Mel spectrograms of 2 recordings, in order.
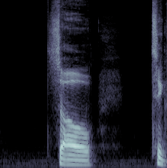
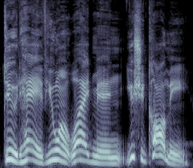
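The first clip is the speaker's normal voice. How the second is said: higher and louder, a breezy surfer read of the text; surfer dude; 6 semitones higher, 3 dB louder than usual. Retold or imitated. Rereading the agent's text the friendly way, as a surfer dude. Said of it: "surfer dude".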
